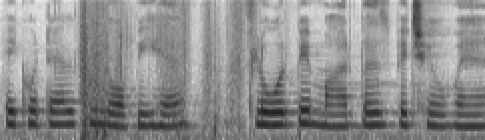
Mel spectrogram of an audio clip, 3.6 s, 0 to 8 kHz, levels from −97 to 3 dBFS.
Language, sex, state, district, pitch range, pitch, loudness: Hindi, female, Delhi, New Delhi, 215-240 Hz, 230 Hz, -19 LUFS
